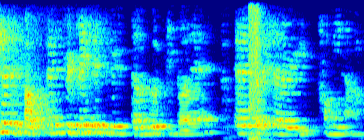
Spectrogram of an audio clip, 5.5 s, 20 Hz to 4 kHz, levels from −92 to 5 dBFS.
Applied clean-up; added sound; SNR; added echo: classical method WPE with log-MMSE.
